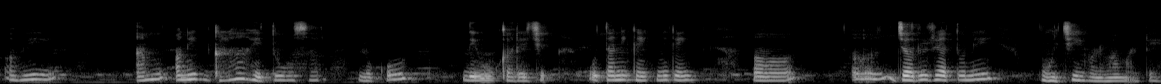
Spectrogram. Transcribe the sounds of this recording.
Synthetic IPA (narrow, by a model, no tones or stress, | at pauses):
əʋe | amənek̚ɡʱəɽ̃ãɦet̪uosəɾ | lokod̪eʋũkəɾet͡ʃʰepo̰t̪anikə̃ĩknekə̃ĩk̚ | d͡ʒəɾuɾjat̪onepəɦɔ̃t͡ʃiʋəɭʋama̰ʈe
